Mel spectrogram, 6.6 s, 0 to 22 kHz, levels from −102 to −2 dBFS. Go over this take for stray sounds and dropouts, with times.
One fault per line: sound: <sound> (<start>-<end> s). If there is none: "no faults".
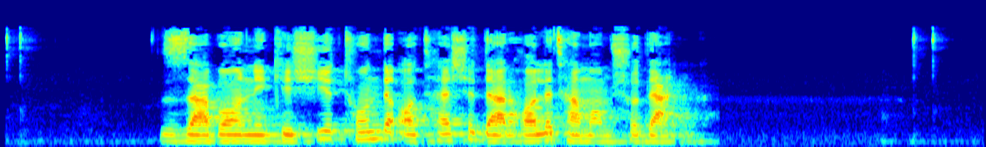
no faults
